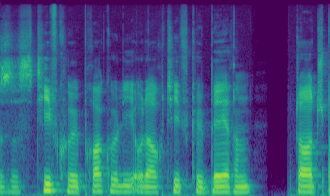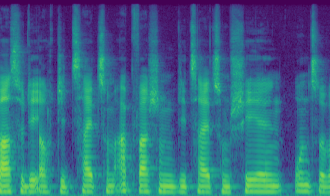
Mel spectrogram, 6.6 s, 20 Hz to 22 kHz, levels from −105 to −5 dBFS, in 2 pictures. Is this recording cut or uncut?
cut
